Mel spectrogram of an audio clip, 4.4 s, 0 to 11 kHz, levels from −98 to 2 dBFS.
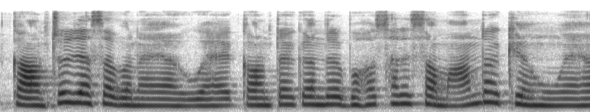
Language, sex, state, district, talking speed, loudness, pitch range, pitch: Hindi, female, Jharkhand, Garhwa, 190 wpm, -19 LUFS, 200-250 Hz, 225 Hz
